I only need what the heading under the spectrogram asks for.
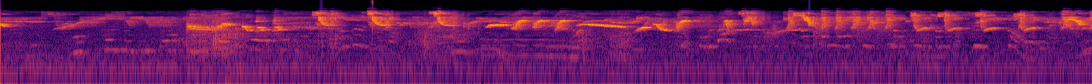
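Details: Oriental magpie-robin (kacer poci) from Java, a songbird in full song: a dense run of varied whistled notes that rise and fall, broken by short rasping phrases, speeding into fast chattering trills near the end.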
